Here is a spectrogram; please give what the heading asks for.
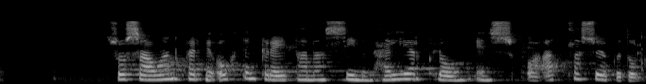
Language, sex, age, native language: Icelandic, female, 50-59, Icelandic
